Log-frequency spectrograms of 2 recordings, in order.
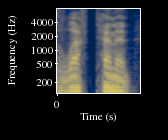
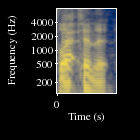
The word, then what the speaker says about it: lieutenant: But Hit Nerdy Neo said, also, what the fuck is with Brits pronouncing lieutenant as lieutenant? There's no F. yeah, it's lieutenant.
